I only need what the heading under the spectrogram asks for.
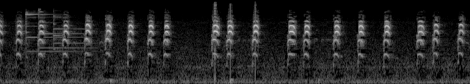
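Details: River lapwing calling in a rapid series of short, sharp, high-pitched notes, about five per second, in two bursts with a brief pause between, each note strongly harmonic and metallic; quiet background.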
